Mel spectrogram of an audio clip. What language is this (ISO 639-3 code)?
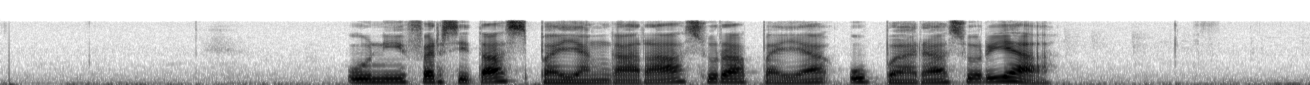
jav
